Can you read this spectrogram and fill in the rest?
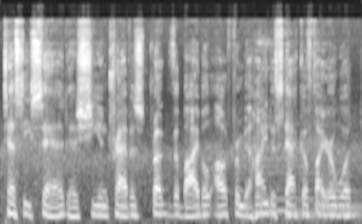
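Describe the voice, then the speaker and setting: A man's voice: mid-range voice, little pitch movement, normal speed, warm tone, slight background noise. A man narrating a scripted children's story as the narrator of a radio drama. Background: guitar music.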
